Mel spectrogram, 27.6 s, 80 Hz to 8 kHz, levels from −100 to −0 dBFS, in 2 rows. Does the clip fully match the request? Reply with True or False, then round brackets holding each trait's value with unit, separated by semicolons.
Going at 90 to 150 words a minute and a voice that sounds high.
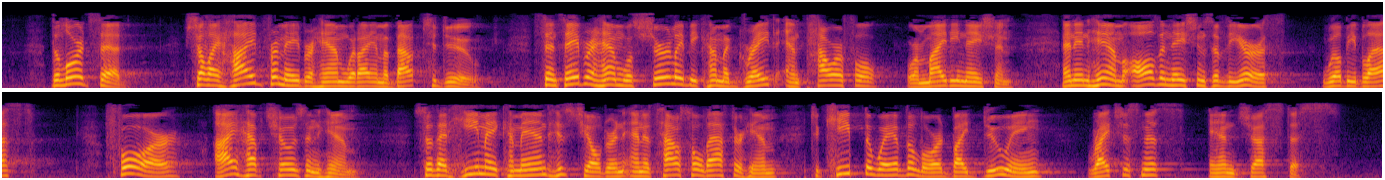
False (145 wpm; 165 Hz)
